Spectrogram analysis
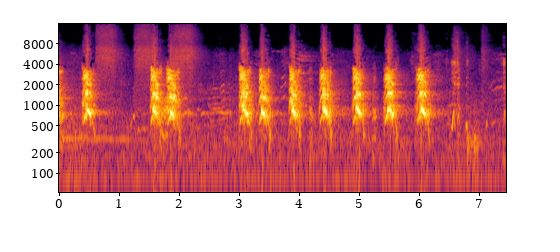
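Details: Saint Bernard puppy guarding his jeep, yapping in high, sharp barks, often in pairs, about two a second at the busiest stretch, with brief pauses between bursts.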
